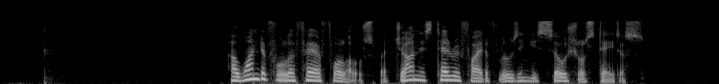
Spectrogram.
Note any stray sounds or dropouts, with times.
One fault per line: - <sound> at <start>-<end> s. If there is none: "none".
none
